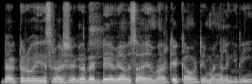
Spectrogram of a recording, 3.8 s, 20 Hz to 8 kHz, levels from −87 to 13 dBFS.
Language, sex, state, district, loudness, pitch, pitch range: Telugu, male, Andhra Pradesh, Guntur, -15 LUFS, 170 Hz, 160-185 Hz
